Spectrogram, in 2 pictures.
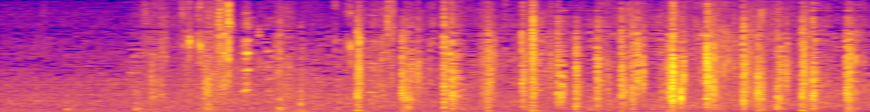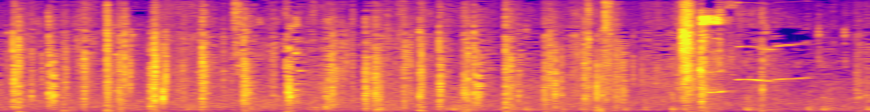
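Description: Footsteps crunch quickly on gravel as a man runs.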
